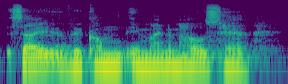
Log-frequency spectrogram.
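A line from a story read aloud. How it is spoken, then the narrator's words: Hoarse blurted words. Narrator (German): stieß er mit heiserer Stimme hervor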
